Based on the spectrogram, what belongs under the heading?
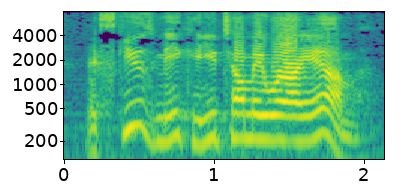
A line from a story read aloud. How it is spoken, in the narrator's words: shouts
